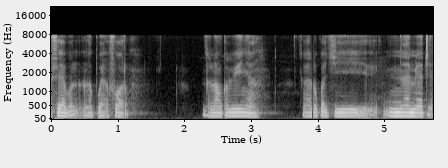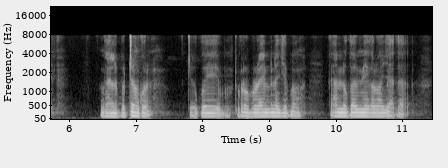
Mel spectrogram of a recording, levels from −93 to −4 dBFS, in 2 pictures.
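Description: At 3.92 s the speech drops into a hard-edged silent gap, about 20 ms long and ending by 3.95 s. This is packet loss on an ADPCM call, with about one packet's worth of audio missing over the G.722 wideband link. The decoder's adaptive predictor and step size lose step with the sender's, so the speech comes back slightly distorted before settling within some tens of milliseconds. That disturbed recovery is what sets it apart from a simple dropout.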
